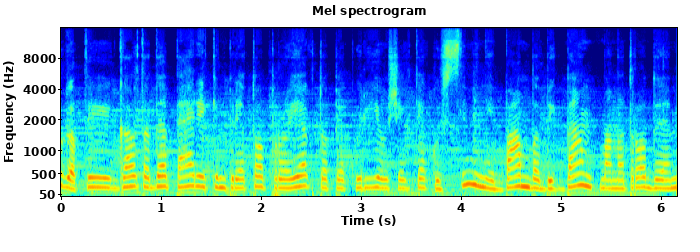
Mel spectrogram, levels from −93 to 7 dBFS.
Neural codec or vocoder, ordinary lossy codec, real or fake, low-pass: none; Opus, 24 kbps; real; 14.4 kHz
